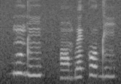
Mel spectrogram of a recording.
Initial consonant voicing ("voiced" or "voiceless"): voiced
